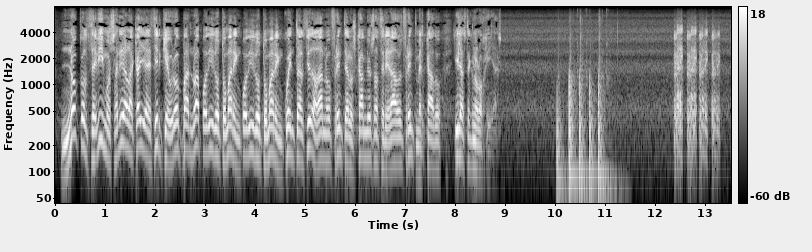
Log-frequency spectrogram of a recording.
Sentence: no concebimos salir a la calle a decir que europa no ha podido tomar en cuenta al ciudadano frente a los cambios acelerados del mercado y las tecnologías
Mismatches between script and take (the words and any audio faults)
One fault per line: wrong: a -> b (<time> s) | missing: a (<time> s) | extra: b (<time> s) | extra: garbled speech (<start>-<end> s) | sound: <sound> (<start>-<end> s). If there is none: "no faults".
extra: podido tomar en (3.7 s)
wrong: del -> frente (6.9 s)
sound: thud (10.0-11.6 s)
sound: laugh (12.4-13.3 s)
